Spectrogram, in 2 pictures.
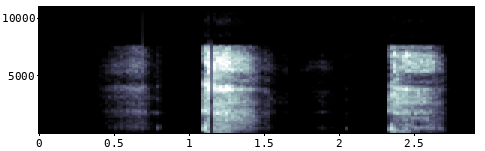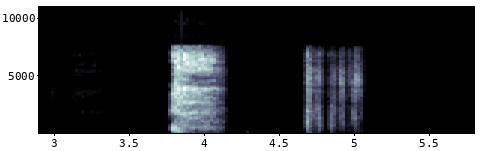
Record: {"three_cough_length": "5.8 s", "three_cough_amplitude": 27442, "three_cough_signal_mean_std_ratio": 0.27, "survey_phase": "beta (2021-08-13 to 2022-03-07)", "age": "18-44", "gender": "Female", "wearing_mask": "No", "symptom_abdominal_pain": true, "smoker_status": "Never smoked", "respiratory_condition_asthma": false, "respiratory_condition_other": false, "recruitment_source": "REACT", "submission_delay": "1 day", "covid_test_result": "Negative", "covid_test_method": "RT-qPCR", "influenza_a_test_result": "Negative", "influenza_b_test_result": "Negative"}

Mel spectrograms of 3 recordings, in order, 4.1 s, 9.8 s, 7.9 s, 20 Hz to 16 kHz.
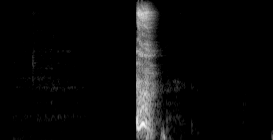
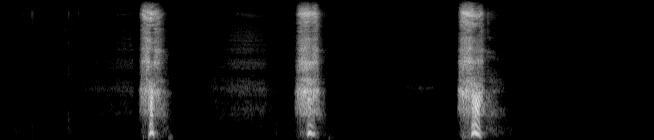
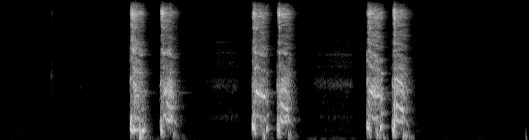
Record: {"cough_length": "4.1 s", "cough_amplitude": 32768, "cough_signal_mean_std_ratio": 0.18, "exhalation_length": "9.8 s", "exhalation_amplitude": 26188, "exhalation_signal_mean_std_ratio": 0.24, "three_cough_length": "7.9 s", "three_cough_amplitude": 29576, "three_cough_signal_mean_std_ratio": 0.33, "survey_phase": "beta (2021-08-13 to 2022-03-07)", "age": "45-64", "gender": "Female", "wearing_mask": "No", "symptom_none": true, "symptom_onset": "3 days", "smoker_status": "Ex-smoker", "respiratory_condition_asthma": false, "respiratory_condition_other": false, "recruitment_source": "REACT", "submission_delay": "1 day", "covid_test_result": "Negative", "covid_test_method": "RT-qPCR", "influenza_a_test_result": "Negative", "influenza_b_test_result": "Negative"}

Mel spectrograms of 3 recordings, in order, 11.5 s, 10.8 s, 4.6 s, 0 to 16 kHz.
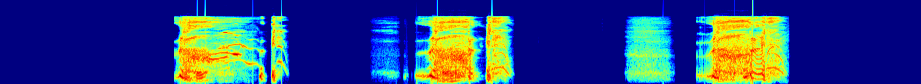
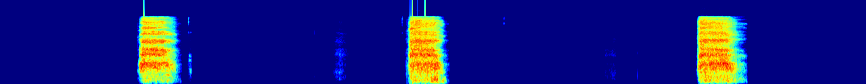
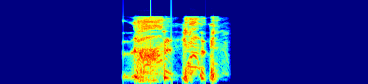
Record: {"three_cough_length": "11.5 s", "three_cough_amplitude": 32768, "three_cough_signal_mean_std_ratio": 0.41, "exhalation_length": "10.8 s", "exhalation_amplitude": 32767, "exhalation_signal_mean_std_ratio": 0.27, "cough_length": "4.6 s", "cough_amplitude": 31075, "cough_signal_mean_std_ratio": 0.35, "survey_phase": "beta (2021-08-13 to 2022-03-07)", "age": "45-64", "gender": "Male", "wearing_mask": "No", "symptom_headache": true, "smoker_status": "Never smoked", "respiratory_condition_asthma": false, "respiratory_condition_other": false, "recruitment_source": "REACT", "submission_delay": "11 days", "covid_test_result": "Negative", "covid_test_method": "RT-qPCR"}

